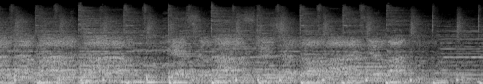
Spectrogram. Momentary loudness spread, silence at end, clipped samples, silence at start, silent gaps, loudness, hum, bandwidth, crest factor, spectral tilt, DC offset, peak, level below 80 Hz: 4 LU; 0 s; under 0.1%; 0 s; none; -18 LUFS; none; 18.5 kHz; 14 dB; -5.5 dB/octave; under 0.1%; -4 dBFS; -26 dBFS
